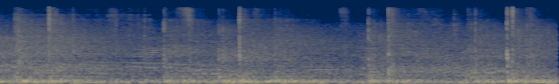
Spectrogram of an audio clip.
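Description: Pickleball paddles striking a plastic pickleball during a rally in a large indoor court hall: a handful of sharp pops about a second apart. Players' voices and a low hum of the hall go on underneath.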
